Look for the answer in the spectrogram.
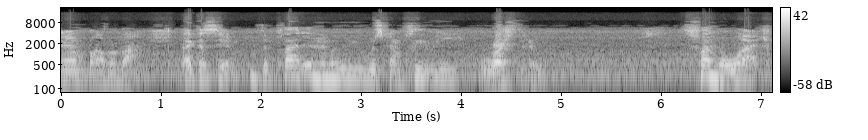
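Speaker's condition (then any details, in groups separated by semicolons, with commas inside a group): Cerebral palsy; diplegia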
